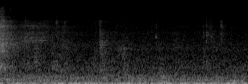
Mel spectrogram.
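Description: Two short, sharp clicks, one at the start and another about a second in, over a steady low room hum.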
